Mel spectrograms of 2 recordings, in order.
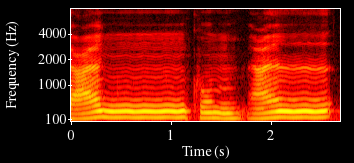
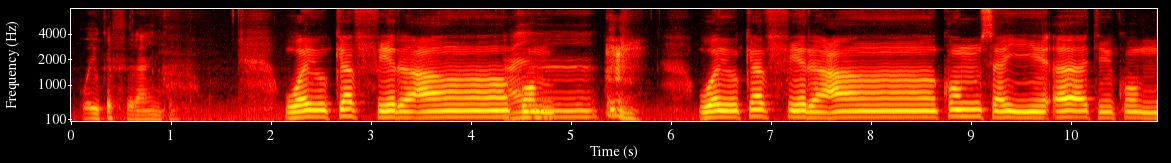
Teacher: فيه غنة في الإخفاء نون ساكنة مخفاة عند الكاف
